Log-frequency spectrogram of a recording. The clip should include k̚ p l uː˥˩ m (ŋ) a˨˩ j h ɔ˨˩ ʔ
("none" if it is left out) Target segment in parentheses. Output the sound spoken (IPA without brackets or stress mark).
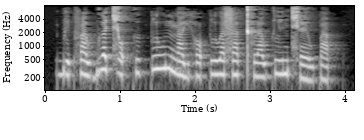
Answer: ŋ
